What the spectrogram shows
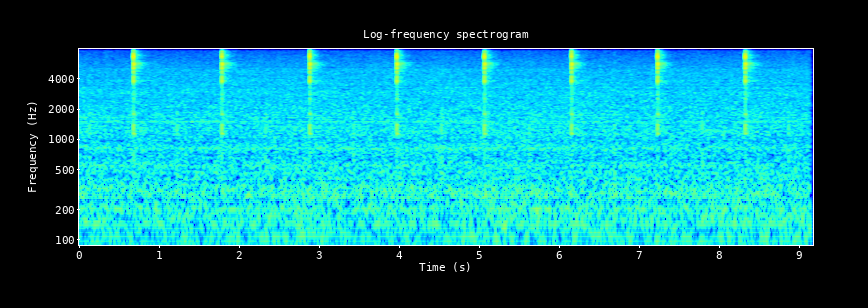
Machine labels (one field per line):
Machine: valve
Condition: abnormal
